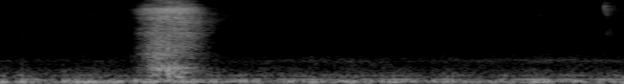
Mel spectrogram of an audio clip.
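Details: Single brief, breathy sneeze over low room hum from a congested person deliberately forcing sneezes by sniffing turmeric and tickling the nose and nostril rims with a Q-tip and tissue.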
